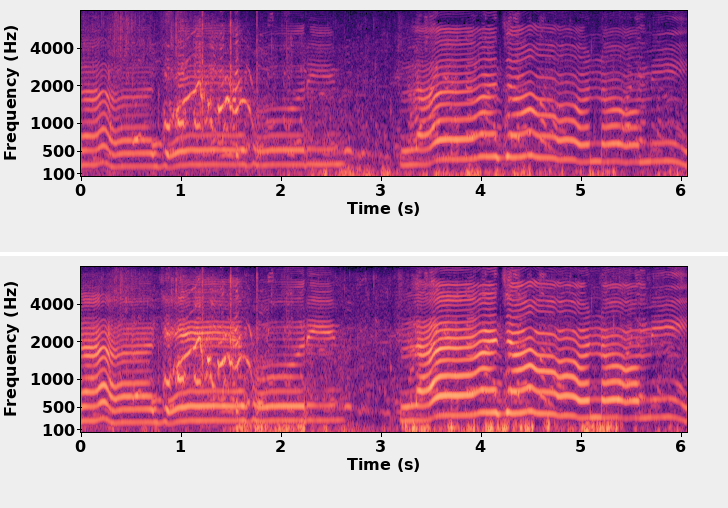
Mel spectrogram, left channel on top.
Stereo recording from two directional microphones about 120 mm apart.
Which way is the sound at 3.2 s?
35° right (ahead or behind).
